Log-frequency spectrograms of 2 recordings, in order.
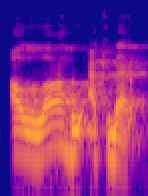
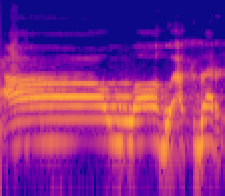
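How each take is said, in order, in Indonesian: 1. Tidak ada vokal yang dipanjangkan secara tidak biasa. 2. Vokal pembuka pada Allah dipanjangkan.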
